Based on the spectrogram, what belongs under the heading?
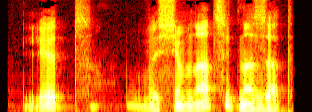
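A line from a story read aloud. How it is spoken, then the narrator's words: Thoughtful reply. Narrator (Russian): задумчиво отозвался Джеймс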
